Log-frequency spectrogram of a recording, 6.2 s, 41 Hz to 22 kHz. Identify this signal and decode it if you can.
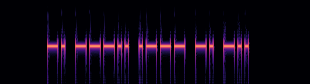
Morse code, heard as a keyed tone, about 17 wpm, 700 Hz. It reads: N8JND
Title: USA Call Signs - 4x Character Spacing - 17wpm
